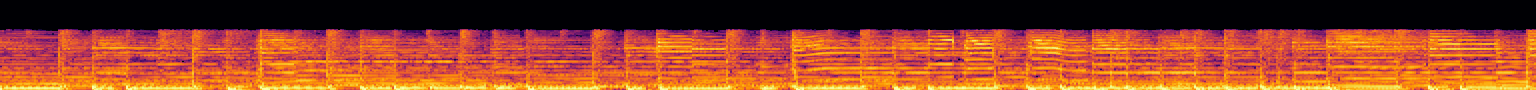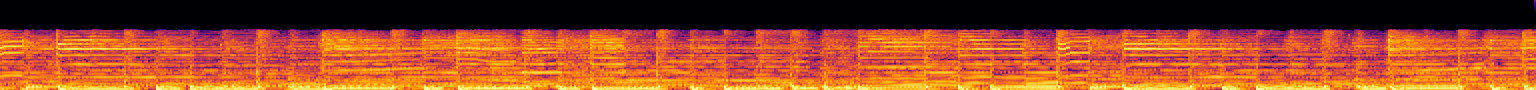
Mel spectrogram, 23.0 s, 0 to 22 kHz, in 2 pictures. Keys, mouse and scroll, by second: 0.2 click, 5.3 click, 6.0 click, 11.5 click, 11.8 click, 13.0 click, 13.8 scroll up 1, 18.2 click, 20.5 click, 21.2 click, 22.7 scroll up 1.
